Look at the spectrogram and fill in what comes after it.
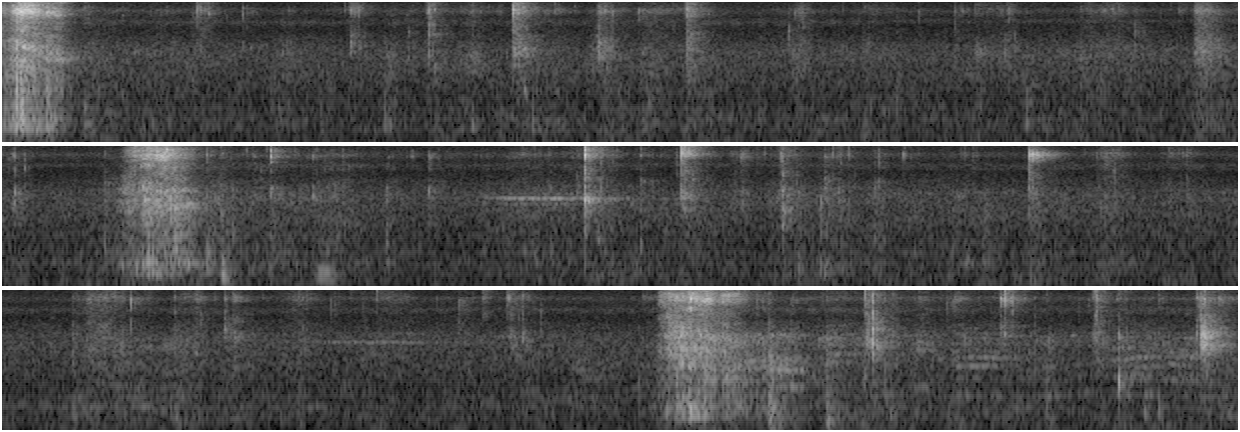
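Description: Close-up chewing of a hand-eaten mouthful of moong dal khichuri, with wet mouth clicks and smacks throughout. Louder bites or smacks come at the start, about seven seconds in, and again around sixteen seconds in.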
